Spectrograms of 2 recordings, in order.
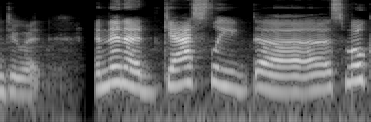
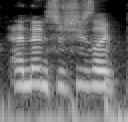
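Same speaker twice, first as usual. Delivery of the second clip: usual speaking voice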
